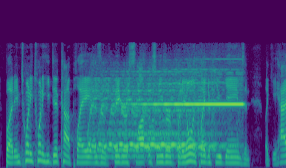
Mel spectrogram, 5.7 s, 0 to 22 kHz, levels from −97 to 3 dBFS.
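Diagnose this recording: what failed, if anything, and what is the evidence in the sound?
Feedback howl from 1.64 s to 5.0 s, at the acoustic stage between two devices on one call. Each pass through microphone and loudspeaker adds gain, so the repeats swell into a tone near 1.5 kHz, pulsing roughly every 200 ms and peaking about 7 dB above the speech.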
